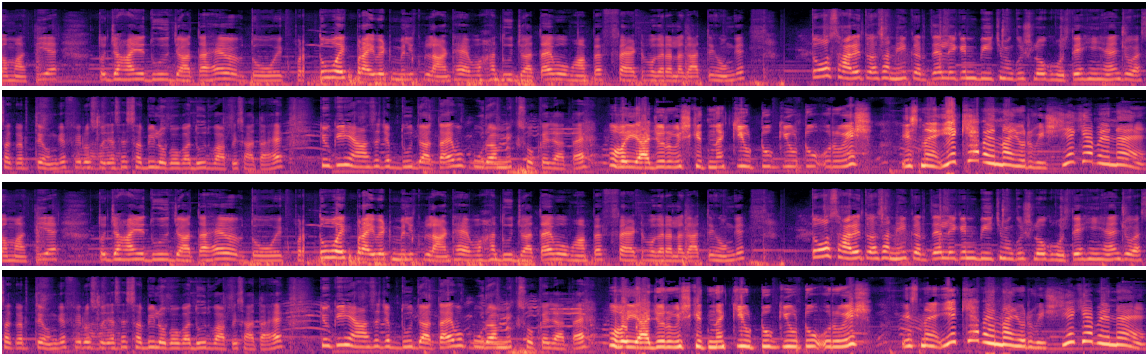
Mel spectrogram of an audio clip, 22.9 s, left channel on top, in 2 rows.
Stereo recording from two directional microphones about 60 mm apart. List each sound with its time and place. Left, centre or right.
0.0 s speech: left
8.1 s a woman's voice: centre; by 10.5 s left
10.5 s a woman's voice: left
12.0 s speech: left
16.2 s speech: left
17.5 s a woman's voice: centre
20.4 s a woman's voice: left
21.3 s a woman's voice: centre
